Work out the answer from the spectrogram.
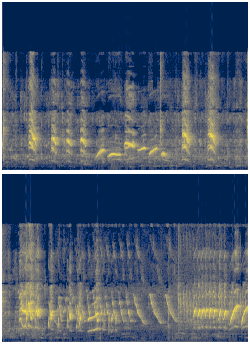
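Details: White-rumped shama delivering a busy filler-laden song: harsh squawking notes mixed with slurred whistles and rapid chatter in bursts about every half second, closing with a loud high rattling trill, faint low hum beneath.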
